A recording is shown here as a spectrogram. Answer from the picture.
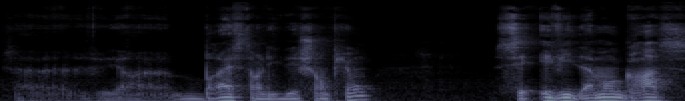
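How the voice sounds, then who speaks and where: A man speaks with a very deep, low pitch and lively intonation. His pace is very slow. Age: 60s. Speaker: football pundit. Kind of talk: casual commentary answering viewer questions. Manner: halting with frequent repetitions and fillers.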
